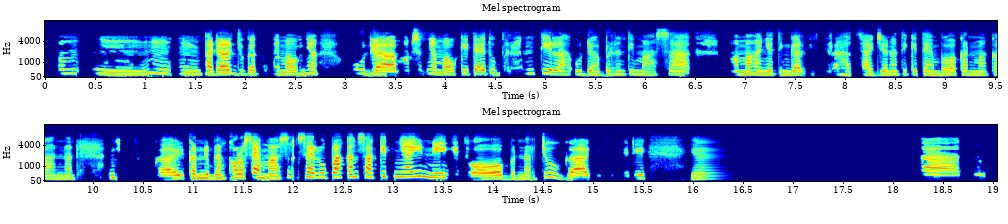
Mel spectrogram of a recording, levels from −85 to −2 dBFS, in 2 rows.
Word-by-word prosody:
Mhm 250 -2 -7
mhm, 235 0 -8
padahal 240 +1 +6
juga 230 -1 -2
kita 235 +1 -12
maunya, 230 +2 -1 0.5
udah, 230 -3 +4 0.2
maksudnya 250 -9 0
mau 230 -2 -1
kita 240 +2 -1
itu 265 +1 -7
berhentilah, 245 -2 -2
udah 215 -1 -4
berhenti 215 +3 -9
masak. 200 0 -4 0.4
"Mama 205 +3 -2
hanya 215 -2 -1
tinggal 210 0 -2
istirahat 205 0 -10
saja, 195 -1 -3
nanti 210 +1 -7
kita 225 -1 -4
yang 205 -1 -4
bawakan 195 +1 -4
makanan." 190 0 -6 0.3
terus 255 -3 -6
juga, 205 - -10 0.2
kan 235 -1 +3
dia 230 - +2
bilang, 220 -1 0
"Kalau 250 0 +4
saya 265 -3 +7
masak, 225 +10 +2
saya 280 -3 +6
lupakan 285 +3 +5
sakitnya 310 +2 +5
ini," 270 -6 +5
gitu. 235 - -5
Oh 190 +2 +4
benar 190 0 -6
juga 225 -8 -1 0.2
gitu 380 0 -39 0.2
jadi 440 - -7 0.5
ya 185 0 -9 2.0
Ta 230 -1 +3 0.4
mhm. 450 -1 -13
225 Hz, 145 wpm, -26 LUFS, 205-260 Hz, 2.0 s, saya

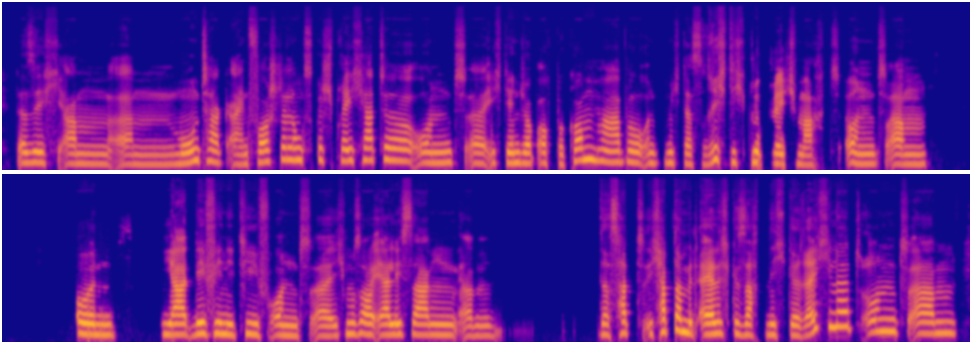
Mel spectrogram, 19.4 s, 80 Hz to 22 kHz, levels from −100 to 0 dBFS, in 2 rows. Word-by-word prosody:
dass 210 +1 -2
ich 215 +1 -2
am, 195 -1 -4
ähm, 180 0 -8
Montag 220 +3 -1
ein 185 +1 -6
Vorstellungsgespräch 250 +2 -2
hatte 255 -2 0
und, 210 +1 -4
äh, 200 -1 -3
ich 210 0 -9
den 210 -1 +1
Job 205 -1 0
auch 205 0 -3
bekommen 250 +6 0
habe 225 0 0
und 200 +1 -7
mich 210 -1 -5
das 190 -2 -6
richtig 220 0 -5
glücklich 195 -3 0
macht 180 -2 -6
und, 190 -1 -2
ähm 185 0 -2 1.2
und 210 -3 +5 0.4
ja, 215 0 +6
definitiv 225 0 +2
und, 200 -1 -2
äh, 190 0 -1
ich 200 +4 -8
muss 230 +1 0
auch 220 -2 +5
ehrlich 210 +1 +3
sagen, 210 -2 +1
ähm, 195 +4 -7 0.9
das 215 0 -4
hat 240 -1 +2
ich 225 +2 -7
habe 270 0 +6
damit 260 -6 +6
ehrlich 220 +1 +6
gesagt 215 -4 -1
nicht 210 -1 -3
gerechnet 340 - +1
und, 270 +1 -1
ähm, 235 +1 +1
215 Hz, 145 wpm, -25 LUFS, 195-235 Hz, 1.2 s, ja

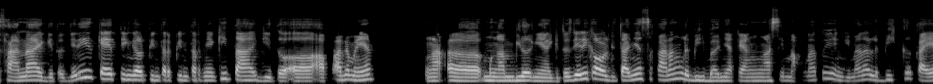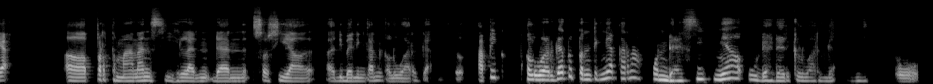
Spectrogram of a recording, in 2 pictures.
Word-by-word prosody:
sana 195 +3 +3
gitu 160 -1 -6
jadi 300 - 0
kayak 245 -2 +4
tinggal 215 -3 +4
pinter-pinternya 195 -2 -3
kita 195 -7 +2
gitu, 165 -1 -2
eee, 160 0 +3
apa 160 - +1
namanya. 215 +1 +3 0.6
Nga 175 0 +2
eee, 170 -3 +5
mengambilnya 180 -1 +3
gitu, 180 +4 -2
jadi 230 +5 +6
kalau 255 -4 +6
ditanya 190 +8 +2
sekarang 240 +2 -1
lebih 190 -4 0
banyak 170 +1 -2
yang 170 -1 -3
ngasih 175 +1 -2
makna 195 +3 -9
tuh 275 - -8
yang 225 -8 -5
gimana 180 +7 -6
lebih 210 +1 -6
ke 275 - -9
kayak, 180 +2 +2 0.6
eee, 165 -2 +3
pertemanan 170 -4 -2
si 175 -1 -6
hilan 155 -1 -3
dan 150 +1 -2
sosial, 160 -5 -3
eee, - - -9
dibandingkan 155 +2 -4
keluarga 145 +1 -9
gitu, 220 +5 -14 0.2
tapi 325 -1 -2 0.2
keluarga 215 +2 +5
tuh 365 - -5
pentingnya 255 +4 +1
karena 290 +2 -5
pondasinya 230 +7 +2
udah 200 -5 -3
dari 170 0 -5
keluarga, 165 -2 -9 0.2
gitu. 160 -3 -9
185 Hz, 160 wpm, -24 LUFS, 165-220 Hz, 0.6 s, jadi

